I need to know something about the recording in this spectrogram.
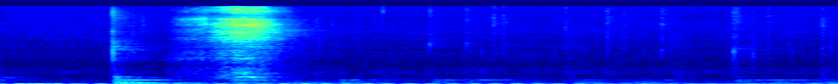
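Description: A short, sharp breath through the nose, lasting about half a second, about a second in, just after a click. Faint computer-keyboard keystrokes come here and there.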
